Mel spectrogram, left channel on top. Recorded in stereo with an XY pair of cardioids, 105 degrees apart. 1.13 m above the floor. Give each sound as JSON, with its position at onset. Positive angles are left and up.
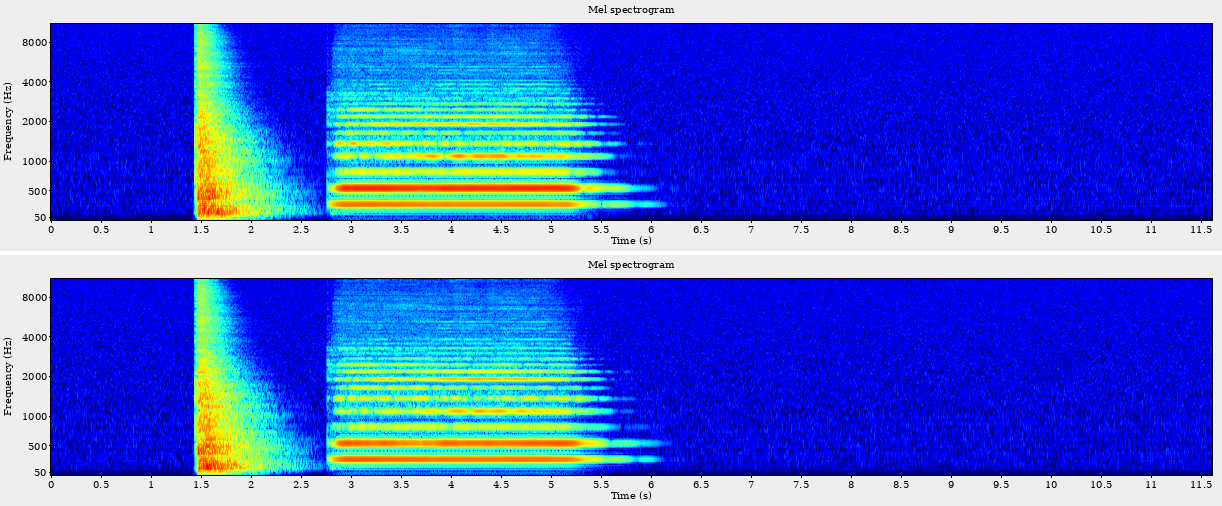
{"t": 1.4, "sound": "a door slam", "azimuth_deg": 25, "distance_m": 1.1}
{"t": 2.8, "sound": "a flute", "azimuth_deg": 15, "distance_m": 1.2}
